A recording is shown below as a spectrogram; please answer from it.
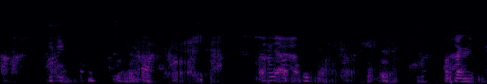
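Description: Faint, indistinct talking in short broken phrases, just above near silence.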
